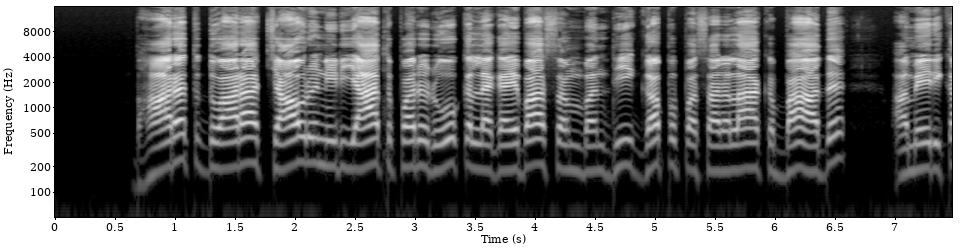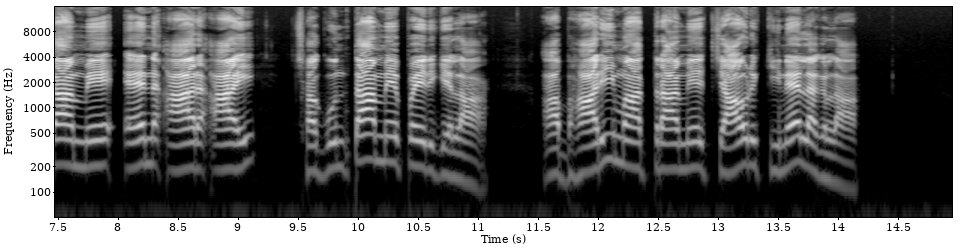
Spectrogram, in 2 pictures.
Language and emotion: Maithili, surprised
